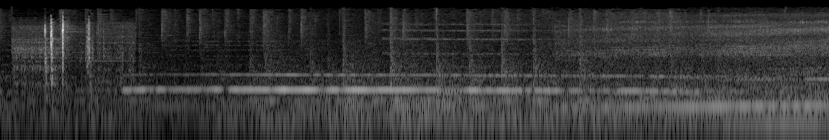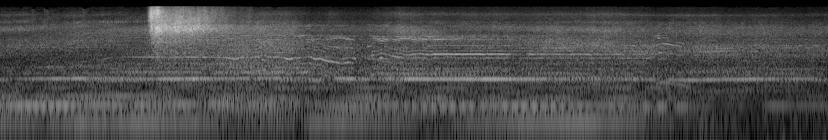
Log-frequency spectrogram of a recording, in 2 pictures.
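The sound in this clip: Road traffic on a journey from Omdurman toward Halfa in Sudan: a continuous engine drone with a low rumble and a steady hum that holds through the whole clip, with no talk.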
